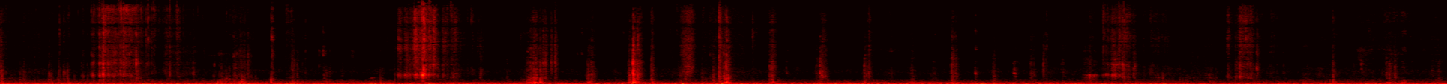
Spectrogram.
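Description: Crunchy bites into a toasted hot sandwich, with scattered clicks and crunches over a steady low rumble.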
